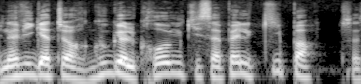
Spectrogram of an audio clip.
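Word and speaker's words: Keepa: petite extension du navigateur Google Chrome qui s'appelle kipa ça s'écrit k e e P a vous ajoutez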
